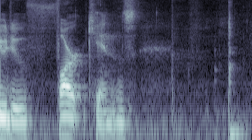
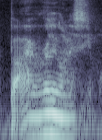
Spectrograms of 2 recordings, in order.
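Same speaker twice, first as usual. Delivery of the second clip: whispering; 7 dB quieter, much faster than usual. Real, not acted. Whispered aside, unvoiced.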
